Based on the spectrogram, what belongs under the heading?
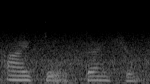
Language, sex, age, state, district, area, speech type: Kannada, female, 30-45, Karnataka, Shimoga, rural, spontaneous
